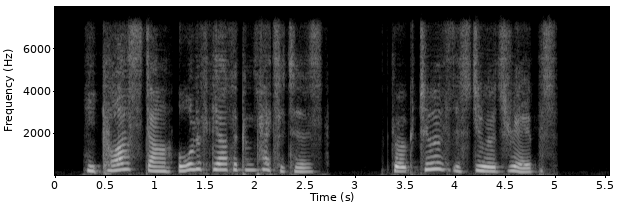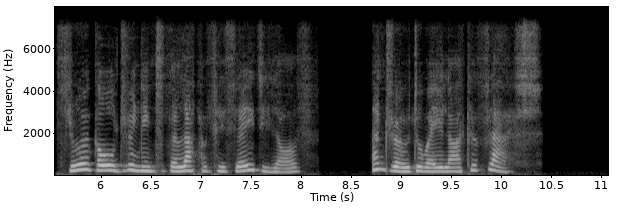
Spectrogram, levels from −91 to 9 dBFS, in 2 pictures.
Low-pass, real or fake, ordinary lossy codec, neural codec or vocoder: 7.2 kHz; fake; Opus, 64 kbps; codec, 32 kHz, 1.9 kbps, SNAC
